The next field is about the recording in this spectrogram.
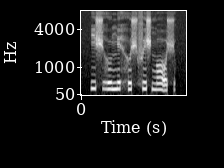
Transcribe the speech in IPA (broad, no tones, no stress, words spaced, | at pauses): iʃɦʊŋe hʊʃ fɪʃ ŋɔʃ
